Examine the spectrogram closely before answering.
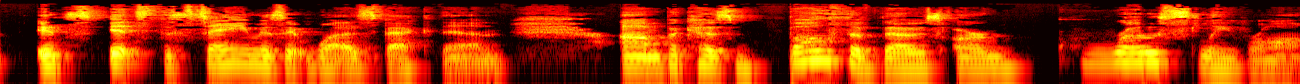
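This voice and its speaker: A woman's voice with a Southern US accent. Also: very clean recording, silent background. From US South, Atlanta. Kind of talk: interview.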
